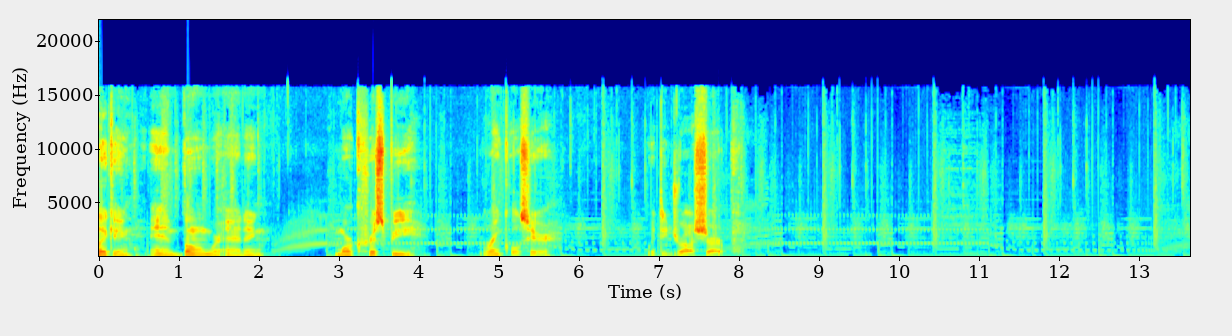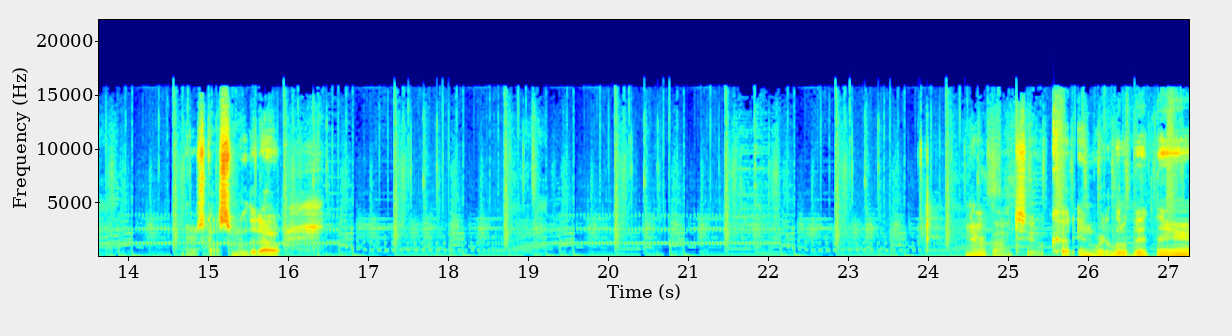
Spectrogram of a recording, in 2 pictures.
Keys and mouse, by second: 13.3 shift+', 18.8 [, 18.9 [, 19.0 [.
